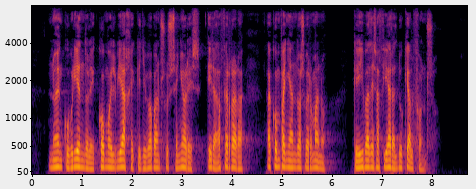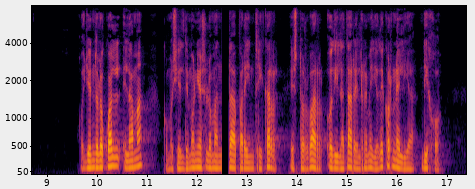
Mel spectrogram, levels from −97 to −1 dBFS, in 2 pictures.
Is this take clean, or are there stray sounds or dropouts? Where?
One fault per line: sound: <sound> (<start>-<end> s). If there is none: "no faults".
sound: dropout (12.5-12.6 s)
